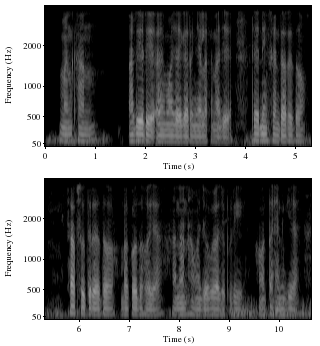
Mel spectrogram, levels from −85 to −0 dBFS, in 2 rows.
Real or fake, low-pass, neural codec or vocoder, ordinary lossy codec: real; 3.6 kHz; none; MP3, 32 kbps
